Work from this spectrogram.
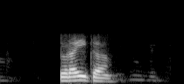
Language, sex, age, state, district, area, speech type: Hindi, male, 45-60, Uttar Pradesh, Lucknow, urban, conversation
